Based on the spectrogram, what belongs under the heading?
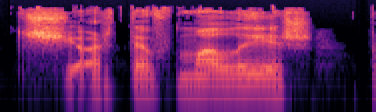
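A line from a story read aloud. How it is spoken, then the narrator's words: Admiring mutter. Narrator (Russian): пробормотал барон восхищенно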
